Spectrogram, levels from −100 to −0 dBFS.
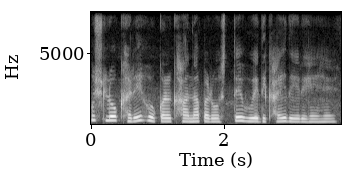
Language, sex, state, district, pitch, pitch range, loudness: Hindi, female, Arunachal Pradesh, Lower Dibang Valley, 225 Hz, 215-265 Hz, -16 LUFS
